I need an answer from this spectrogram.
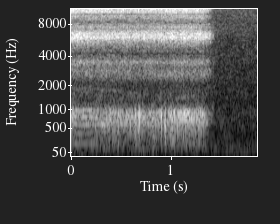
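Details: Pet dog Cooper snoring while asleep with his eyes open; a soft, raspy breathy snore lasting about a second and a half, then quiet.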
